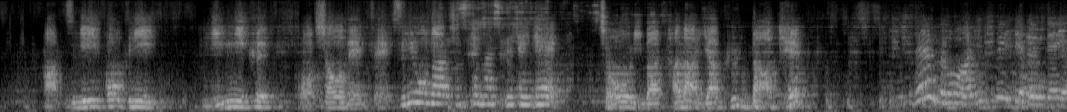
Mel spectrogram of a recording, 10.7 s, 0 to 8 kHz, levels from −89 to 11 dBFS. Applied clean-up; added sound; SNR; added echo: neural separator model SepFormer DNS4.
